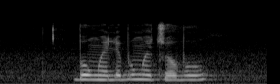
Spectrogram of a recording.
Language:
Tswana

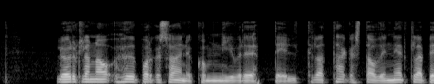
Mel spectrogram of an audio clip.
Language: Icelandic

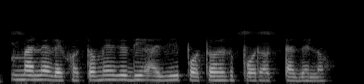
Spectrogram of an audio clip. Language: Odia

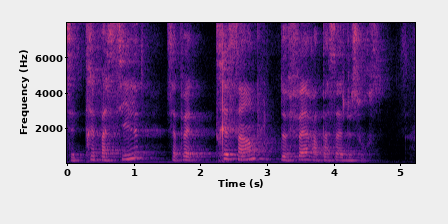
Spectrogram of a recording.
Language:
French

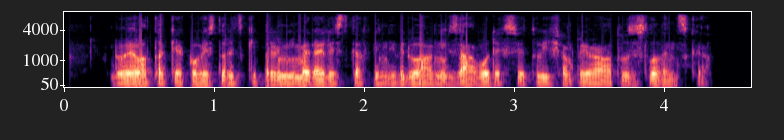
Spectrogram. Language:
Czech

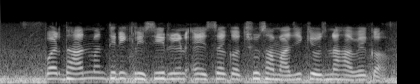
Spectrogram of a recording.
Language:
Chhattisgarhi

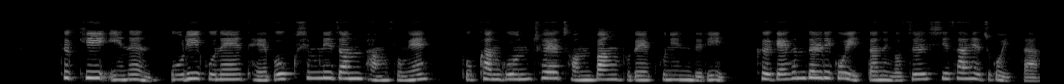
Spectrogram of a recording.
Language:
Korean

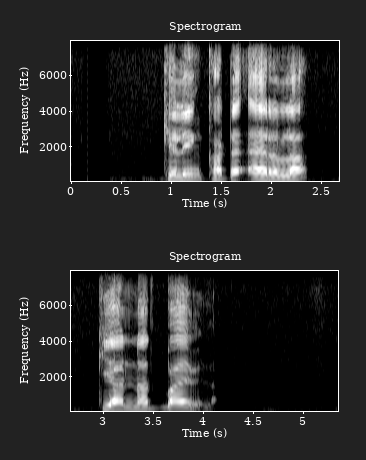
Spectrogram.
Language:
Sinhala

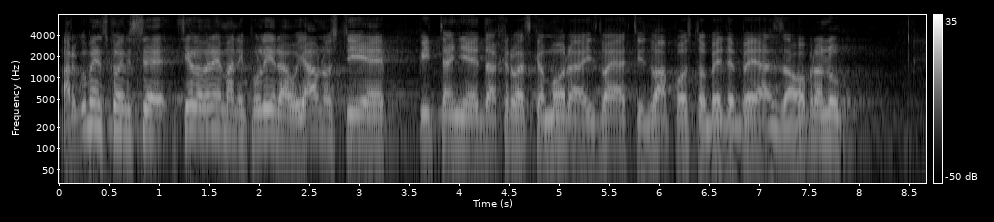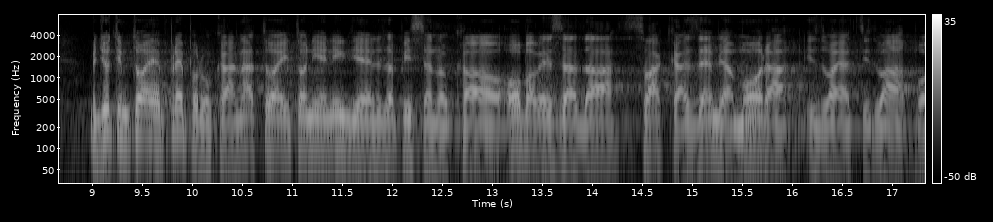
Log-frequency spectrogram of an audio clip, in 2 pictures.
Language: Croatian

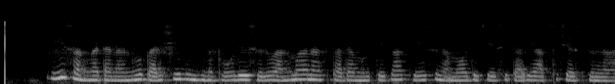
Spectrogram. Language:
Telugu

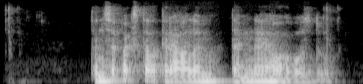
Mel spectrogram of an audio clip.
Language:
Czech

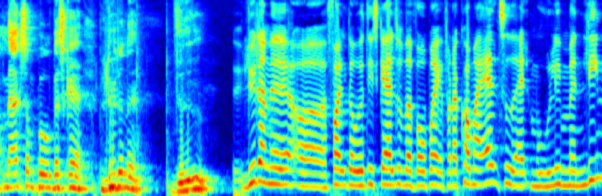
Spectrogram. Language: Danish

